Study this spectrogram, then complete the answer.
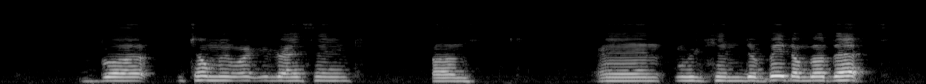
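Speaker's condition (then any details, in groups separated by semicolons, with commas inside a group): Cerebral palsy; speech described as not normal due to cerebral palsy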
